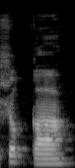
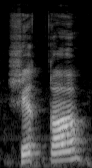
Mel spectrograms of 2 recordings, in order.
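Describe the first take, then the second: First: The first vowel is u. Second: The first vowel is i. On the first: "They have three pronunciations" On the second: "They have three pronunciations"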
